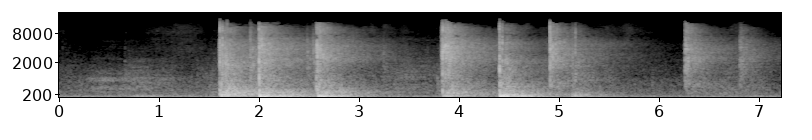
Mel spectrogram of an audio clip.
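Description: Kendo sparring: bamboo shinai clacking against each other and the armour, with stamping feet on a wooden floor. The sharp hits come in three quick flurries, starting about a second and a half in, around four seconds, and a pair near the end, each ringing out briefly.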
